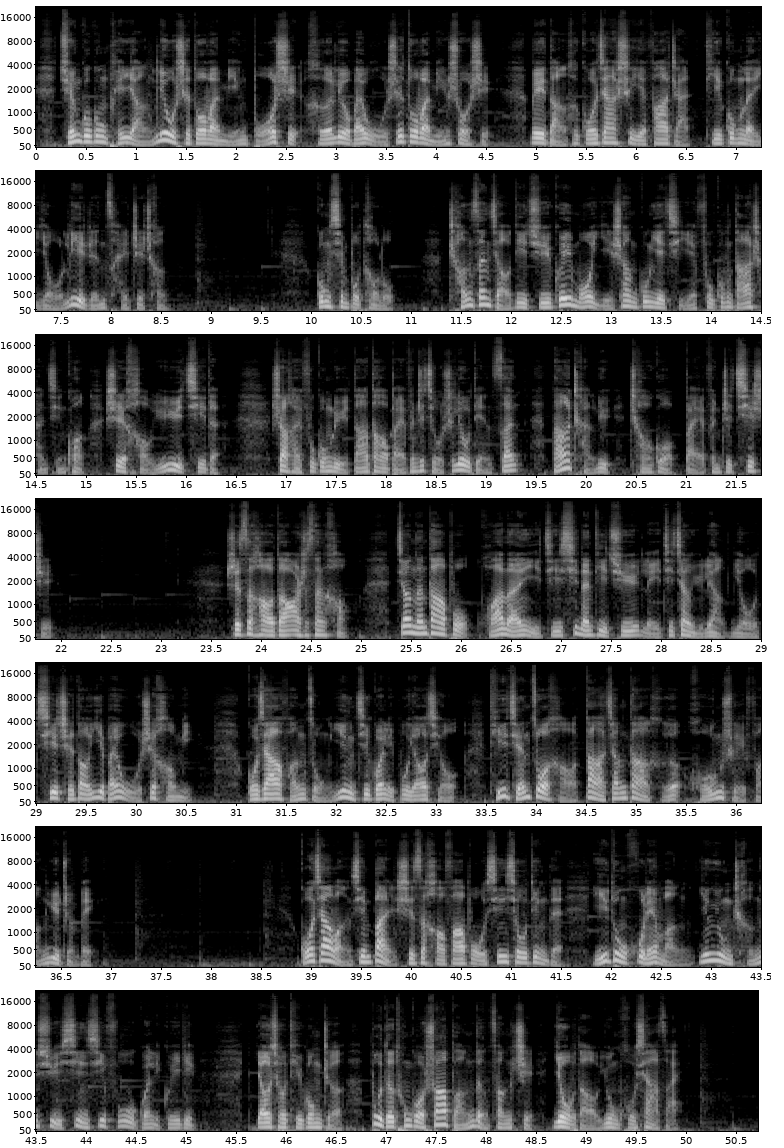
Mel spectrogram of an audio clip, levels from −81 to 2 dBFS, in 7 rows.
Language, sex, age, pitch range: Chinese, male, 30-49, 95-140 Hz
